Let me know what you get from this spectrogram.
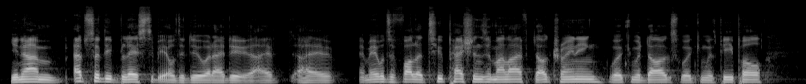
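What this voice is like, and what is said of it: South African accent. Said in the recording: “this accent I'm hearing ... it's from South Africa”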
